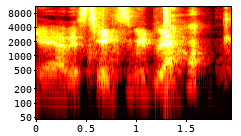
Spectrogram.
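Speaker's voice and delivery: put-on loud, booming, high old-man voice. Speaker describes one old guy reacting to Mortal Kombat X, imitating an old man. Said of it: "there was just one old guy going like".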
